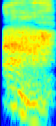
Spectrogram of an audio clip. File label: Hurt Minor, russian; Gambler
